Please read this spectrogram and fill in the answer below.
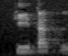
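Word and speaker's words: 帰宅: Thất phải đọc là shitsu, không phải. Số 3 là quy trạch, kitaku đúng rồi.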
